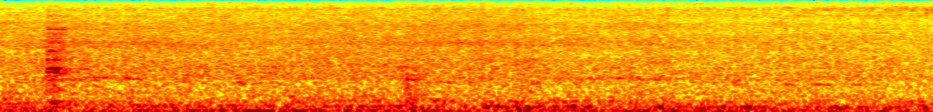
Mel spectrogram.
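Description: Steady city-street traffic noise from passing cars, with faint voices of passers-by now and then.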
